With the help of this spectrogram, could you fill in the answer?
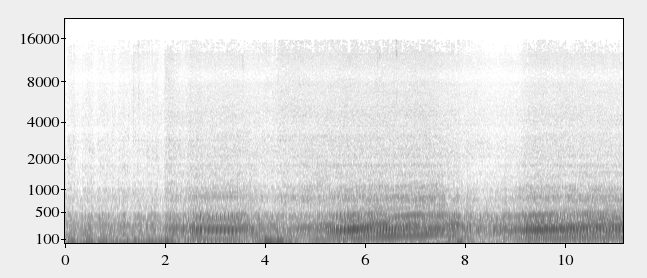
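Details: C6 Corvette V8 after an aggressive cam and long-tube header install, on a revised HP Tuners tune, kept to part throttle: deep, even rumble rising and falling smoothly with the throttle, no stumble or surge. Normal running.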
